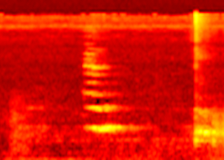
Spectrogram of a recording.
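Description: Whiteboard marker squeaking against the board while a curve is drawn: one short, high squeak about a second in.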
